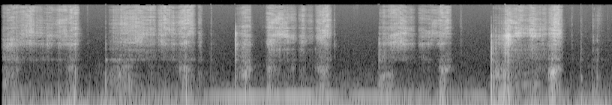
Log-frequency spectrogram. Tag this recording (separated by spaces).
chalk blackboard crayon writing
